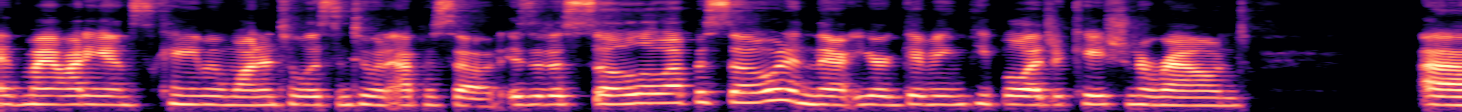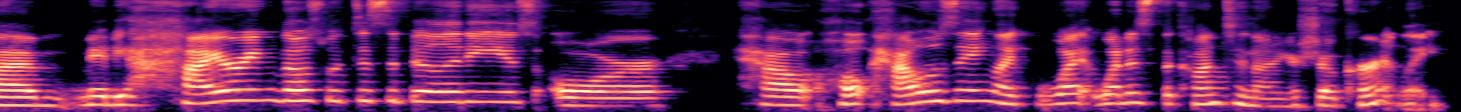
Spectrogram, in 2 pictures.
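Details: Adult woman speaking; typical speech.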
